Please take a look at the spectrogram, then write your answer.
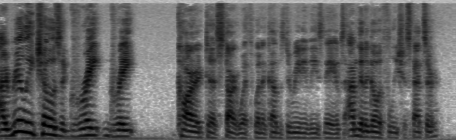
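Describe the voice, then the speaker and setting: A man is speaking. His voice sits fairly high in pitch. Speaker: MMA podcaster. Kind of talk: casual podcast talk.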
